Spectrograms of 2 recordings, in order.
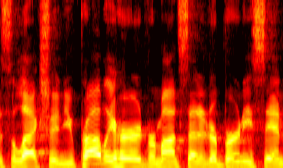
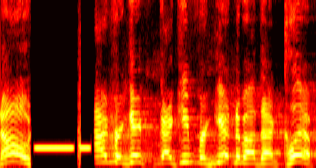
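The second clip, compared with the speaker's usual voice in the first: laughing; 12 semitones higher than usual. Real, not acted. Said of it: "sudden recollection, laughing".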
